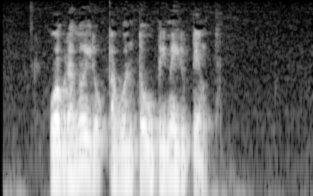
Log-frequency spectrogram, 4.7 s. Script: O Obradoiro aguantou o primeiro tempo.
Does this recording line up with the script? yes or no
yes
